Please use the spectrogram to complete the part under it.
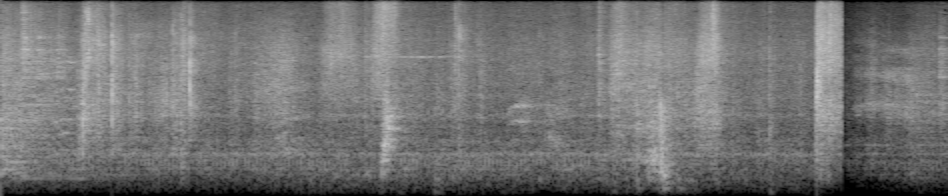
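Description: Things rustle and knock as they are handled close by.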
